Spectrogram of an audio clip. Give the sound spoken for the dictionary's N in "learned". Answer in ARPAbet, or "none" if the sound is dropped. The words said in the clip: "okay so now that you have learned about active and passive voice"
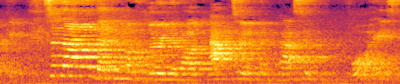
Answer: none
